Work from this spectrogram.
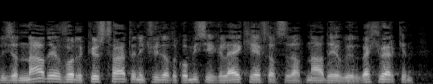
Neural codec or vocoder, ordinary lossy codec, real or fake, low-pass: none; none; real; none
